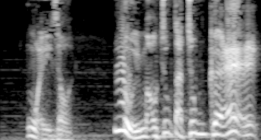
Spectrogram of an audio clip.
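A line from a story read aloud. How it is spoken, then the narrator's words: Anguished scream. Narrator (Vietnamese): một tiếng hét thảm thiết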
